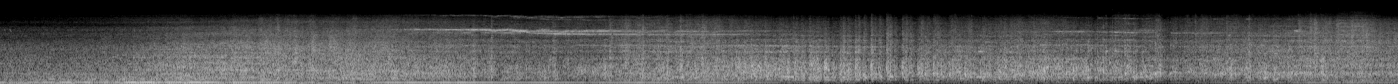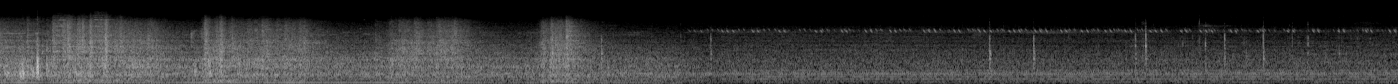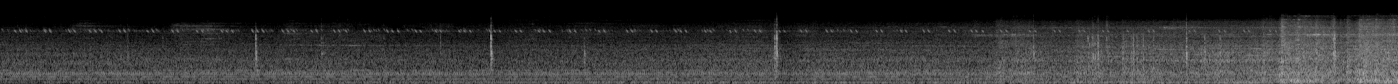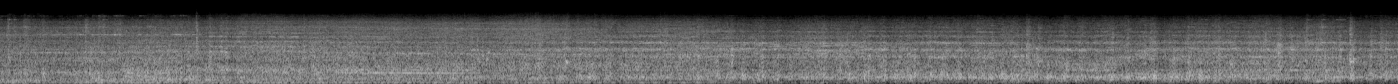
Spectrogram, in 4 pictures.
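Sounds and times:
train cars rushing past: 0.0s - 23.5s, 24.2s - 55.9s
distant locomotive engine hum: 0.0s - 55.9s
wheels clattering on rail joints: 2.0s - 18.8s, 19.4s - 20.2s, 37.6s - 55.9s.

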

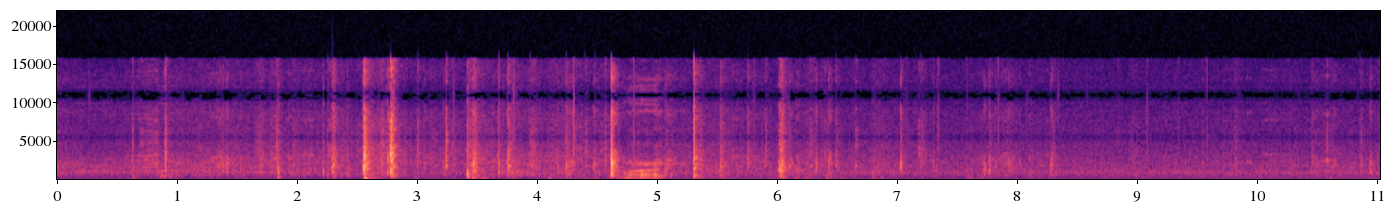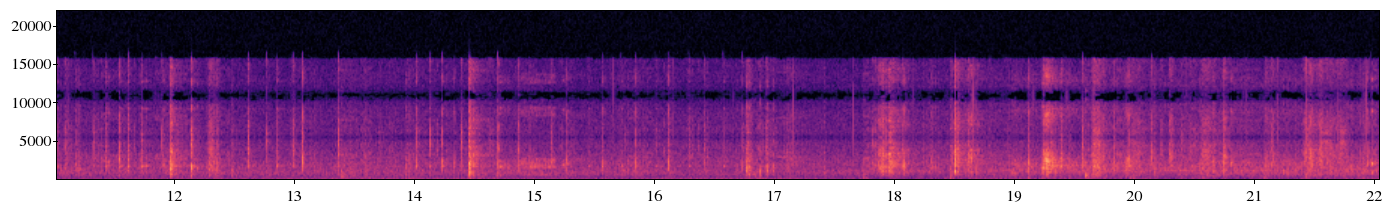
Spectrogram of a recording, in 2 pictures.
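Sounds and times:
steady low hum: 0.0s - 22.0s
footsteps: 0.6s - 9.1s, 15.4s - 22.0s
wood cracking and snapping: 1.7s - 7.9s.

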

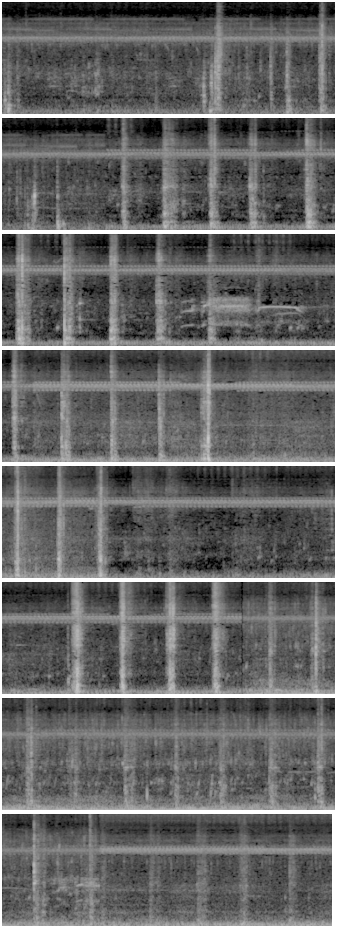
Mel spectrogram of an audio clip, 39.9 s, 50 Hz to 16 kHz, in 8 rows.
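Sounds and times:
hoe chopping into soil: 6.8s - 13.5s, 15.1s - 18.3s, 20.1s - 21.6s, 26.0s - 30.6s, 34.0s - 36.5s.

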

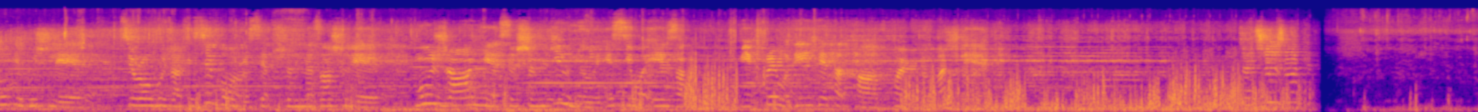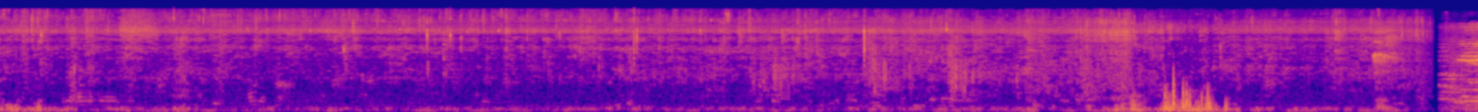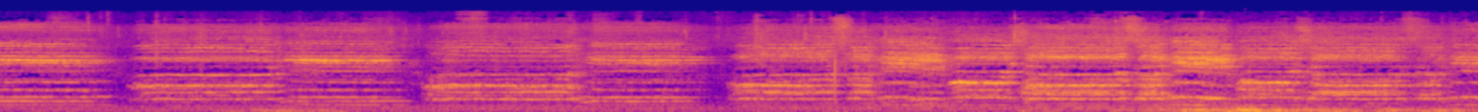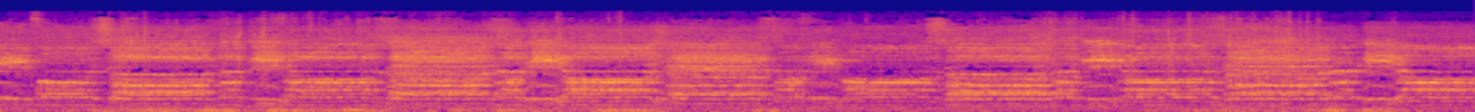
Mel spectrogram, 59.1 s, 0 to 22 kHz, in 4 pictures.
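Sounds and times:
group singing in harmony: 0.0s - 12.2s, 29.2s - 59.0s.

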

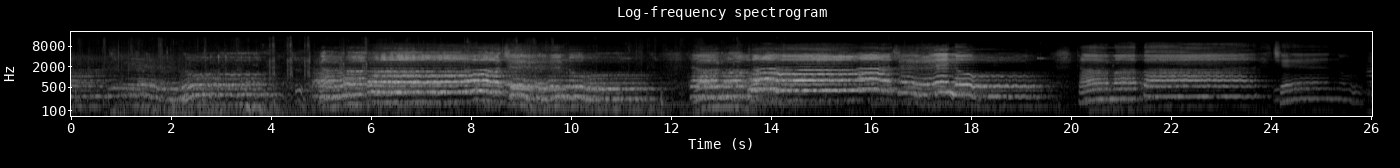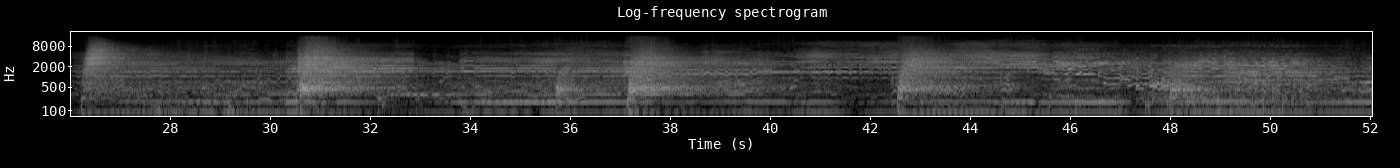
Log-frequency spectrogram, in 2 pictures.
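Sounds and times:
voices singing a chant: 0.0s - 19.6s, 26.2s - 46.6s
loud music: 26.1s - 46.2s.

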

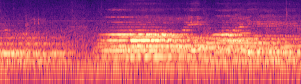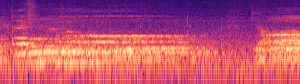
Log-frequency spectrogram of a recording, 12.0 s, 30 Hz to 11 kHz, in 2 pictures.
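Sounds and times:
male choir singing a cappella: 0.0s - 10.5s, 11.1s - 12.0s
singer breathing in: 1.4s - 1.9s.

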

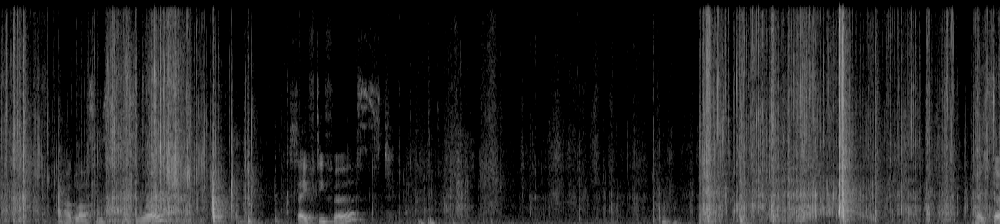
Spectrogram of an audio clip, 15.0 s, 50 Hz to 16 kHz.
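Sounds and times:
gloves rustling: 0.0s - 4.4s, 5.5s - 15.0s
plastic bag crinkling: 0.0s - 4.4s, 8.0s - 15.0s.

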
